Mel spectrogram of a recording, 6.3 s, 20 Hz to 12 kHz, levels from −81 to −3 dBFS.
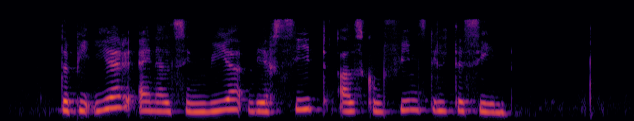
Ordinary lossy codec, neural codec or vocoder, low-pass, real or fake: MP3, 64 kbps; codec, 16 kHz, 2 kbps, X-Codec, WavLM features, trained on Multilingual LibriSpeech; 7.2 kHz; fake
